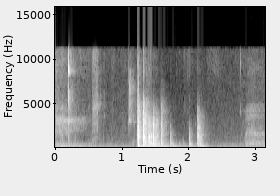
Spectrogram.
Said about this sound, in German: So, fangen wir mal an zu würfeln.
